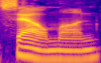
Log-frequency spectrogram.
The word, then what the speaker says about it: salmon: would love the grilled salmon, please." You pronounced the L in salmon.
